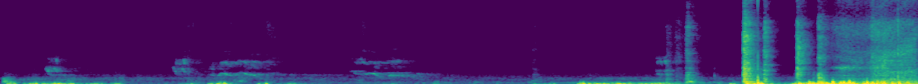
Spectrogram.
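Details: Foxes give several short, wavering, harmonic cries over low rumbling background noise.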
